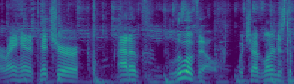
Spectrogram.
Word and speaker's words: Louisville: Hand it over to Jake Schwitzer, a right-handed pitcher out of Louisville, which I've learned is the proper way to pronounce that a couple weeks ago.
